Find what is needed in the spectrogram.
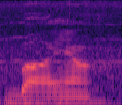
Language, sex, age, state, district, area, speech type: Urdu, male, 18-30, Maharashtra, Nashik, urban, read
